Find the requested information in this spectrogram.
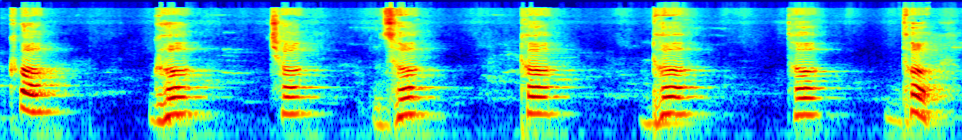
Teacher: ज्या वर्णाचा उच्चार करताना ह ची छटा येते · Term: महाप्राण वर्ण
